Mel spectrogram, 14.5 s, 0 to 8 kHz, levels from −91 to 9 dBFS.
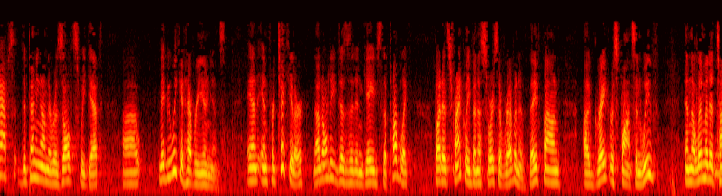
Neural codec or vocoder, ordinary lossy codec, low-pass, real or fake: none; MP3, 24 kbps; 7.2 kHz; real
